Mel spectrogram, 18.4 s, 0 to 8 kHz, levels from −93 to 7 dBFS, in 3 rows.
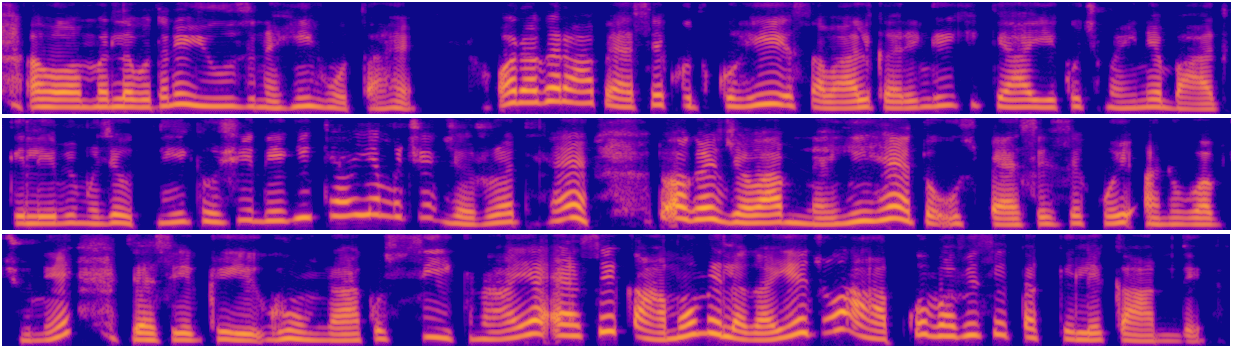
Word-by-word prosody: अ, 200 - +4
मतलब 200 0 +3
होता 195 +4 -2
ना 275 - +1
यूज़ 220 -4 -1
नहीं 195 +5 -2
होता 170 -6 -7
है। 160 - -5 0.5
और 310 +3 +5
अगर 345 +2 +5
आप 305 -5 0
ऐसे 205 +6 -1
ख़ुद 225 -3 -10
को 220 - -2
ही 255 +4 +2
सवाल 175 -2 0
करेंगे 180 +7 -3
कि 245 - -16
क्या 200 -2 0
ये 195 0 -1
कुछ 215 -2 -8
महीने 180 +3 -4
बाद 145 -5 -4
के 190 - -2
लिए 185 0 +1
भी 200 +1 -6
मुझे 190 +2 -2
उतनी 205 +2 -6
ही 230 - -3
खुशी 245 +3 -4
देगी? 255 +7 0
क्या 385 -1 +1
ये 420 0 +1
मुझे 345 -2 -8
ज़रूरत 195 +5 -1 0.2
है? 325 +3 +5 0.4
तो - - +2
अगर 305 -1 +7
जवाब 210 +1 +6
नहीं 185 +10 0
है, 310 0 +6
तो 200 -6 -4
उस 180 - -8
पैसे 160 +2 0
से 195 +4 -6
कोई 195 +2 +1
अनुभव 165 -1 -2
चुने। 185 - -3 0.3
जैसे 180 0 +2
कि 175 -4 +1
घूमना, 175 -3 -1
कुछ 210 -1 -4
सीखना 200 -5 -5
या 325 +7 +5 0.2
ऐसे 390 +9 +2
कामों 240 - +4
में 345 - +7
लगाइए 215 - +3
जो 435 +5 +4
आपको 325 - -1
भविष्य 300 +3 0
तक 240 - +1
के 200 - -4
लिए 180 -1 0
काम 150 -2 -2
दें। 145 -1 -9
205 Hz, 215 wpm, -23 LUFS, 180-260 Hz, 0.5 s, अगर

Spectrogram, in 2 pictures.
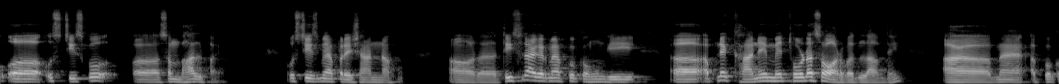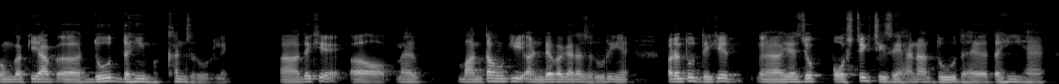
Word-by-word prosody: अ, 125 -2 +5
उस 155 0 -3
चीज़ 140 0 -1
को 170 - +2 0.3
अ, 110 0 0
सँभाल 125 0 -1
पाए, - - -12 0.7
उस 145 0 -4
चीज़ 140 -1 +2
में 140 - +2
आप 135 - -2
परेशान 105 -1 0
ना 100 -2 -4
हों 95 - -12 0.6
और 100 -1 -4
तीसरा 170 +5 +2
अगर 165 -4 +6
मैं 155 0 +3
आपको 150 0 -2
कहूँगी 120 -1 -2 0.5
अ, - - +2
अपने 115 +11 +4
खाने 120 +7 +3
में 160 0 +2
थोड़ा-सा 165 +2 +5
और 105 -1 +5
बदलाव 100 -2 -2
दें, 100 - -9
अ, 105 -1 +1
मैं 110 -1 0
आपको 125 - -5
कहूँगा 115 +1 -2
कि 130 - +1
आप 120 - -8
अ, 110 -1 +3 0.2
दूध, 145 0 +2
दही, 130 +2 +1
मक्खन 120 +5 -8
ज़रूर 90 -3 -12
लें। 90 +1 -15 0.5
अ, 105 0 -1
देखिए 130 0 0 0.2
अ, 100 -1 0
मैं 110 -1 -4 0.5
मानता 110 +5 +2
हूँ 140 -1 0
कि 145 0 +2
अंडे 115 +1 +2
वग़ैरह 120 -1 +2
ज़रूरी 105 +3 -6
हैं, 110 - -6 0.4
परंतु 135 +5 +4
देखिए 145 +6 +2
अ, 110 -4 -3
ये 130 - +3
जो - - +4 0.2
पौष्टिक 115 +9 +2
चीज़ें 110 -1 -1
हैं 105 +1 -4
ना, 120 0 0
दूध 110 0 -1
है, 100 -1 -1
दही 115 +2 -3
हैं 100 0 -8
115 Hz, 180 wpm, -26 LUFS, 105-135 Hz, 0.7 s, अगर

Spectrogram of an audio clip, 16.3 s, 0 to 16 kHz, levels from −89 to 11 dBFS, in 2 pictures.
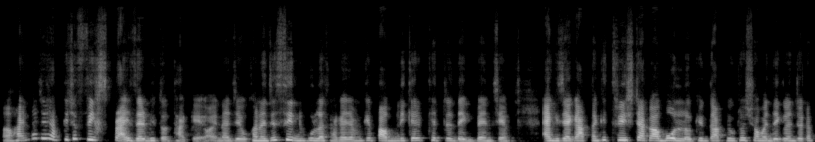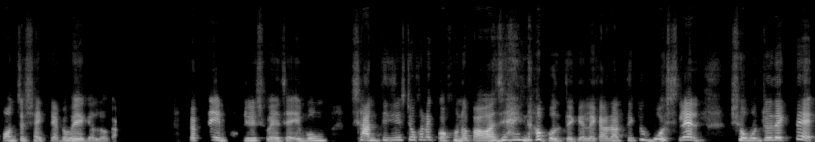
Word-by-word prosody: হয় 245 +1 -2
না - - -12
যে, - - +2
সবকিছু 330 +5 -3
ফিক্সড 310 -3 +1
প্রাইস 235 -3 +4
এর 205 - +2
ভিতর 205 -3 -5
থাকে। - - -7
হয় - - -7
না 190 - -3
যে, - - +1
ওখানে 215 +2 0
যে, - - +2
সিট 295 -8 +3
গুলো 215 -3 +1
থাকে 180 0 -4
যেমনকি 200 +7 -5
পাবলিক 210 +2 +1
এর 245 - -2
ক্ষেত্রে 245 -4 -5
দেখবেন 180 0 -1
যে, 175 - 0 0.5
এক - - +1
জায়গায় 210 0 +5
আপনাকে 230 +4 -4
৳৩০ 260 -2 +4
বলল 215 -5 +5
কিন্তু 220 -1 -5
আপনি 210 - -9
উঠার 255 +4 -4
সময় 210 -4 -2
দেখলেন 200 +1 -2
যে, 215 - -1
ওটা 235 0 -9
৳৫০-৳৬০ 200 -4 -3
হয়ে 195 -3 +5
গেলগা। - - -9 0.7
ব্যাপারটা 250 +3 -2
এরকম 225 0 -7
জিনিস 225 +2 0
হয়ে 175 -2 -1
যায় 180 - -1
এবং 220 +3 0 0.4
শান্তি 245 0 +4
জিনিসটা 280 +2 -5
ওখানে 295 -1 -4
কখনো 235 +4 0
পাওয়া 215 +1 +7
যায় 285 +2 0
না 335 - -1
বলতে 200 -4 -1
গেলে। 205 +3 -1
কারণ 210 0 +1
আপনি 210 - -14
একটু 315 - -3
বসলেন 295 +8 +6 0.4
সমুদ্র 245 -2 +1
দেখতে 270 +7 -2
225 Hz, 215 wpm, -23 LUFS, 205-255 Hz, 0.7 s, পাওয়া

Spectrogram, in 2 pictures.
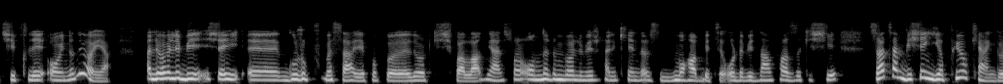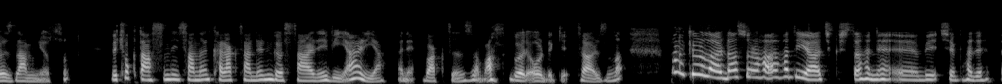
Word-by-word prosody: çiftli 205 -1 -2
oynanıyor, 230 +6 +1
ya, 145 0 -6 0.4
hani, 250 +1 +7
öyle 275 -3 +7
bir 250 +1 +4
şey, 240 -1 +3
eee, 200 -1 +1
grup, 235 +4 +2
mesela, 205 -5 -1
yapıp, 170 +2 -5
böyle, 165 0 +1
4 185 -1 -2
kişi, - - -13
falan, 155 +5 0
yani, 185 -4 -1
sonra 220 +2 -4
onların, 225 0 +4
böyle, 205 -2 +1
bir, 200 0 -2
hani, 195 -4 -4
kendi 195 -2 -5
arası 185 -1 -7
muhabbeti, 185 -1 -1
orada 185 0 -3
1'den 185 +1 -2
fazla 195 -2 -3
kişiyi, 215 +2 -5 0.3
zaten, 300 0 +3
bir 235 - +5
şey 305 +6 0
yapıyorken 230 - +1
gözlemliyorsun 160 -2 -4 0.4
ve - - +3
çok 285 +4 -6
da, - - +5
aslında, 210 +3 0
insanların 215 0 0
karakterlerinin 200 +1 0
gösterdiği 180 -2 -1
bir 155 - -4
yer, 270 - +1
ya, 245 - -2
hani, - - -8
baktığın - - -5
zaman - - -1 0.2
böyle - - +2
oradaki - - -4
tarzından. - - -3 0.5
Belki 485 -1 +2
oralardan 320 -3 +4
sonra 335 -1 -2
ha 330 - +3
hadi, 355 -1 0
ya, 215 -8 +4
çıkışta, 220 +2 -3
hani, 230 -3 +3 0.3
ııı, 195 - -6
bir 220 0 -3
şey 210 -1 -6
yap 195 - -12
hadi, 200 0 -2
210 Hz, 185 wpm, -22 LUFS, 190-240 Hz, 0.5 s, hani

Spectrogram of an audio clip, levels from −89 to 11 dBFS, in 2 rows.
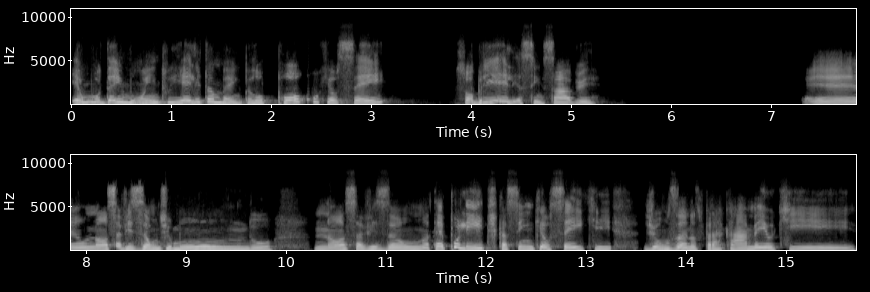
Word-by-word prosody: eu 260 +2 +3
mudei 285 -2 +1
muito 250 +2 0
e 255 -3 +1
ele 245 +4 +1
também, 250 - +1
pelo 220 +5 -1
pouco 290 +7 -2
que 285 - -4
eu 265 - 0
sei 255 +2 -2 0.6
sobre 240 +2 -3
ele, 185 -6 -2
assim, 170 -1 -5
sabe. 210 - -3 2.1
Eh, 195 0 -2
a - - +1
nossa 210 +4 +1
visão 220 -1 +3
de 235 +2 +1
mundo, 200 -6 +3 0.4
nossa 205 +4 0
visão 200 -1 +1
até 265 +9 +2
política, 275 - +2
assim, 220 +1 -1
que 225 0 +2
eu 200 - +2
sei 200 0 0
que 200 -1 -4 0.3
de 180 +5 -1
uns 210 -2 0
anos 200 0 +2
pra 210 0 -1
cá 195 -3 -1
meio 190 -1 +2
que, 180 -4 -3
215 Hz, 140 wpm, -23 LUFS, 195-250 Hz, 2.1 s, eu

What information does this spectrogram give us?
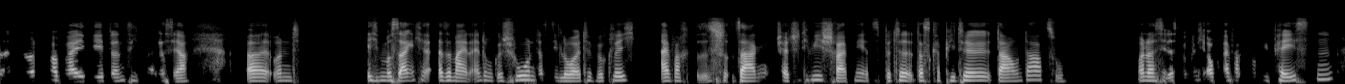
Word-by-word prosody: den - - -36
Leuten 195 - -3
vorbeigeht, 180 -2 0
dann 165 +2 -2
sieht 185 -3 -14
man 345 - -15
das - - -8
ja. 145 +1 +4 0.6
Äh, 165 0 +5
und 175 +1 -6 0.7
ich 185 -1 -2
muss 180 -1 0
sagen 170 +2 +6
ich 195 - -10
also, 180 +2 +2
mein 160 -3 +4
Eindruck 180 -3 -6
ist 160 - -3
schon, 205 0 +1
dass 165 - -11
die 165 - -18
Leute 155 +3 +1
wirklich 185 +4 -2 0.3
einfach 165 +1 +3 0.2
sch - - +1
sagen: 160 0 +6 0.2
„ChatGPT, 205 +6 -3
schreib 150 -7 +4
mir 180 - -6
jetzt 165 - -12
bitte 175 +2 +1
das 175 - +1
Kapitel 185 +1 +1
da 155 -1 +7
und 165 +5 -7
da 210 0 +2
zu.“ 145 - -11 0.7
Und 175 - +2
dass 180 -1 +4
sie - - -8
das - - -3
wirklich 195 +5 -11
auch 175 - +1
einfach 180 0 -3
copy-pasten 185 +6 -2
175 Hz, 200 wpm, -25 LUFS, 165-190 Hz, 0.7 s, da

